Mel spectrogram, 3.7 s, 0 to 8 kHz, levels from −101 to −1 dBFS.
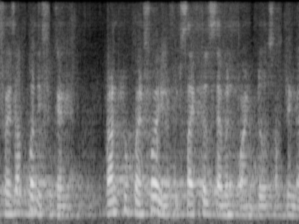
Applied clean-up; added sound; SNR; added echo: neural separator model SepFormer DNS4.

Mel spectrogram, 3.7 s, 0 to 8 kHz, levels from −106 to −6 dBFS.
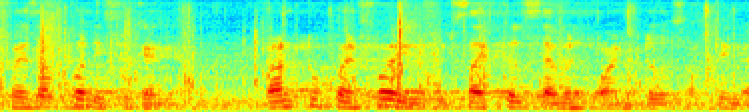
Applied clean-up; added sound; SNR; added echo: none; Livestock, farm animals, working animals; 11 dB; reverberation time 2.8 s.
